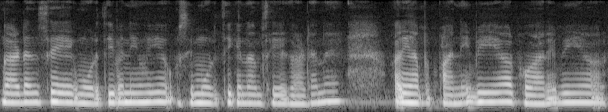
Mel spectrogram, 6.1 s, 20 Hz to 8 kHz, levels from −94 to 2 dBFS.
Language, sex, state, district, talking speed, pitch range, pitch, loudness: Hindi, female, Punjab, Fazilka, 235 wpm, 180-205 Hz, 195 Hz, -16 LUFS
